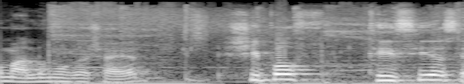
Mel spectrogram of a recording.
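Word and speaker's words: Theseus: मैंने प्रोनाउंसिएशन देखा हुआ है, इट इज़ कॉल्ड थीसियस।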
